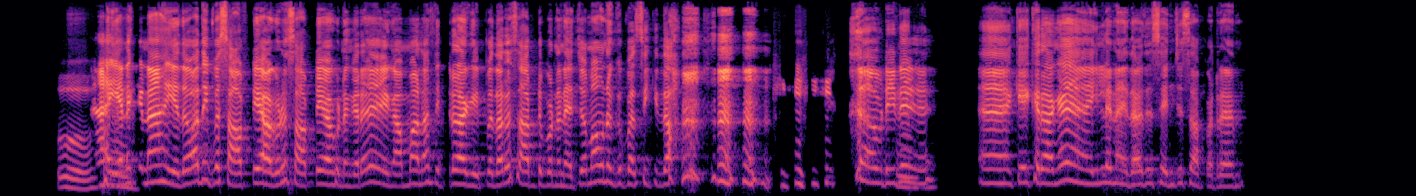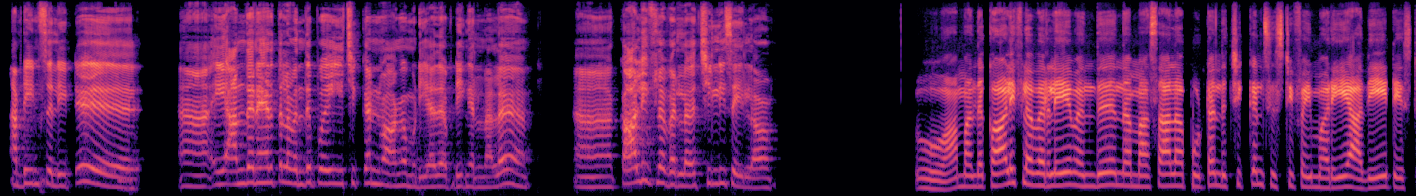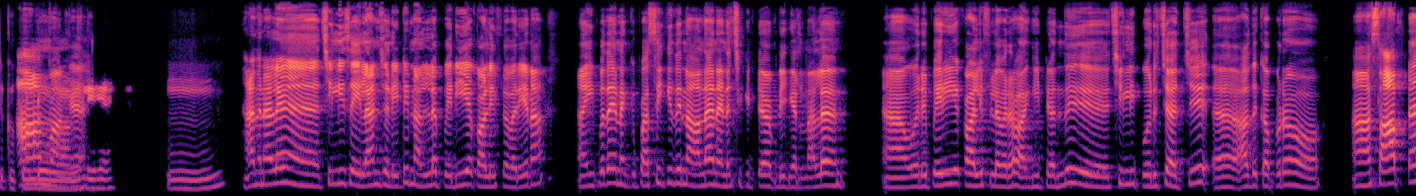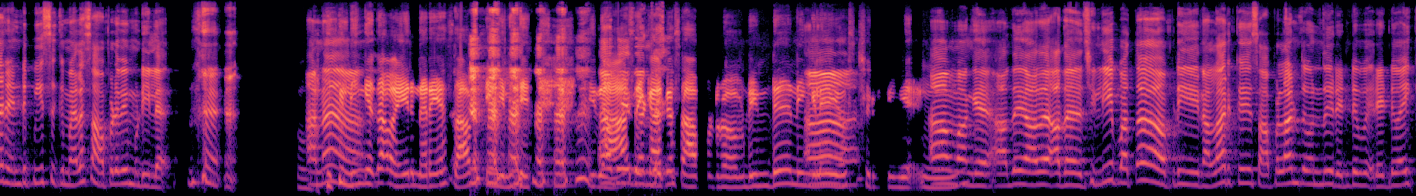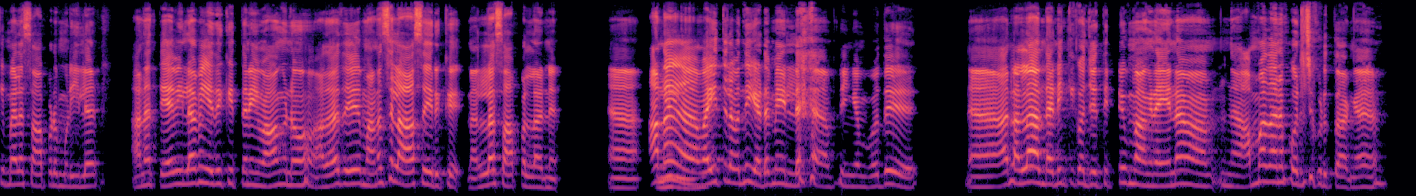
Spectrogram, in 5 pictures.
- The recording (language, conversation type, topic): Tamil, podcast, பசியா அல்லது உணவுக்கான ஆசையா என்பதை எப்படி உணர்வது?
- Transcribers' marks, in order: laughing while speaking: "அ, எனக்குனா, ஏதாவது இப்ப சாப்ட்டே … நிஜமா உனக்கு பசிக்குதா"; laugh; grunt; tapping; other background noise; laughing while speaking: "ஓ! நீங்க தான் வயிறு நெறயா சாப்பிட்டீங்களே. இது ஆசைக்காக சாப்டுறோம் அப்டின்ட்டு, நீங்களே யோசிச்சிருப்பீங்க"; laugh; laughing while speaking: "அத, அத, அத"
